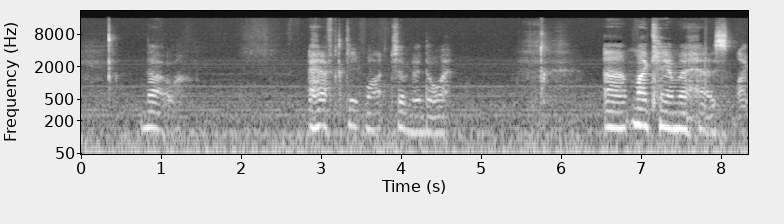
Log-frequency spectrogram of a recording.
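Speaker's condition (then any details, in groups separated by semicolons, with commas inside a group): Cerebral palsy; cannot stand beyond 10 minutes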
